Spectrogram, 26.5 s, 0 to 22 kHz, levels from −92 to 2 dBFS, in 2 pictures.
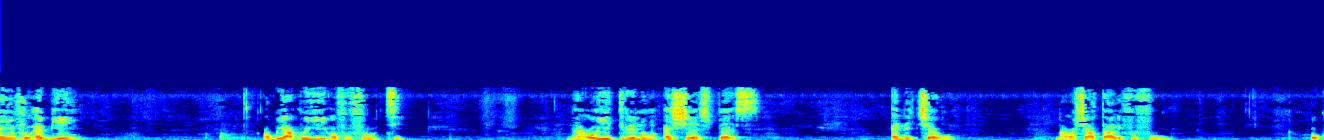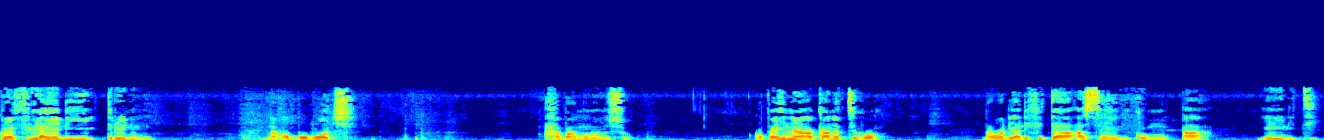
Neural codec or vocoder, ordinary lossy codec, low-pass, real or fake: none; MP3, 32 kbps; 9.9 kHz; real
